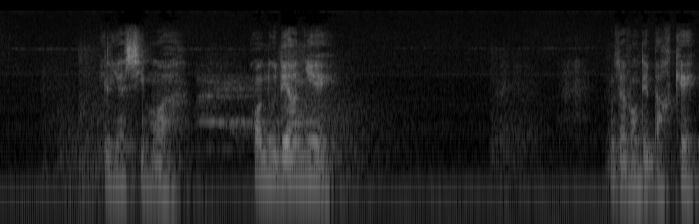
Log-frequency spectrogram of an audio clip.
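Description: A young man speaks quietly and haltingly, close by.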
